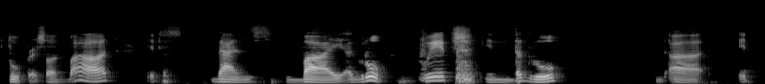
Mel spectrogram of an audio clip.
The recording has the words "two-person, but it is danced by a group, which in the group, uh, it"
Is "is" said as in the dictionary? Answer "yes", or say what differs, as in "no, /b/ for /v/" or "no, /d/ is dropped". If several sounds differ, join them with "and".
no, /s/ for /z/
